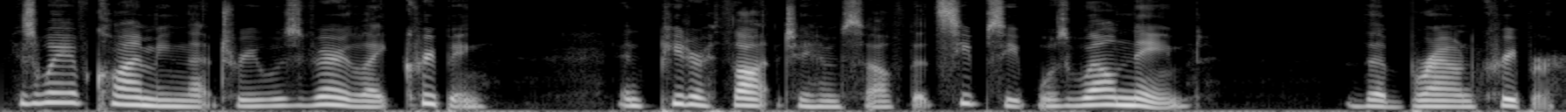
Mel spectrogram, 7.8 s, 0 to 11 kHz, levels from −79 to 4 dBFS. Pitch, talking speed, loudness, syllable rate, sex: 200 Hz, 185 wpm, -18 LUFS, 4.8 syllables/s, female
